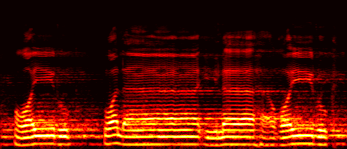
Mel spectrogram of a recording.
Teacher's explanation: را کے اوپر پیش ہے، موٹا پڑھیں گے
